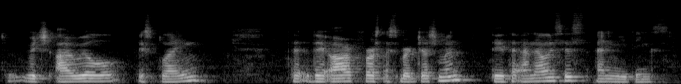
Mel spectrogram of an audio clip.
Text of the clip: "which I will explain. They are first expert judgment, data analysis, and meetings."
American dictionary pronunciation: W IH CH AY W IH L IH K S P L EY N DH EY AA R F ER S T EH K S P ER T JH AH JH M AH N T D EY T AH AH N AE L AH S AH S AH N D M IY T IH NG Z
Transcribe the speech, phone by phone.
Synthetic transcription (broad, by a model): W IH CH AY W IH L IH K S P L EY N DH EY AA R F ER S T EH K S P ER T JH AH JH M AH N T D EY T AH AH N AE L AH S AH S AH N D M IY T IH NG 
